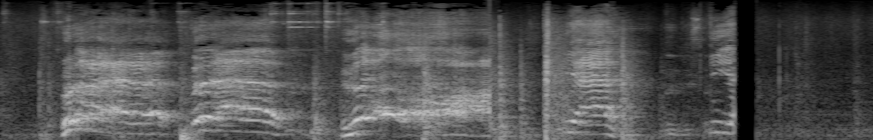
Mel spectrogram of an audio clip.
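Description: A young man shouts and yells with strain in his voice.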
